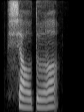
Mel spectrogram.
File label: "晓得", Chinese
